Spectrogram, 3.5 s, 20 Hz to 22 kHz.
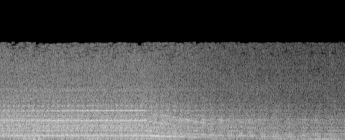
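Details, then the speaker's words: BMW M62TU V8 idling with all belts off: steady tap about four times a second fading as engine winds down; internal engine noise from left bank (bank 2, driver's side), not the fan, source unknown. "Well, the sound seems to be coming from somewhere inside there. And all the belts off, started the car. Still the same sound. No idea."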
